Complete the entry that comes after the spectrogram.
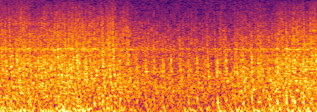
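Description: Distant turrets firing in the video game Star Citizen, a faint, continuous rumble of muffled gunfire and booms with no clear separate shots.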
